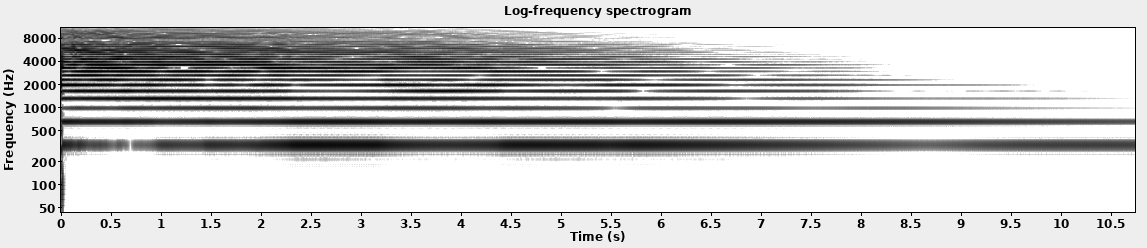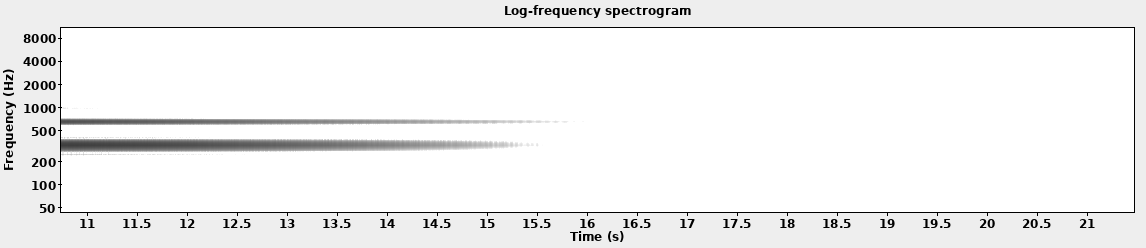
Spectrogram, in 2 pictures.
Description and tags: Dist sng E 1st str
E (1st) string.
distorted, single, strings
